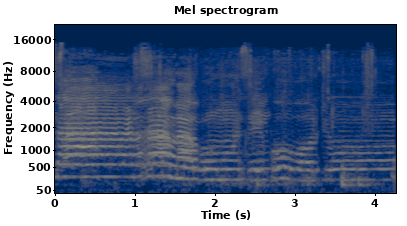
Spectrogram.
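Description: Background music: a voice chanting in long, held notes.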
